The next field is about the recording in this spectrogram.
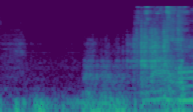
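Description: Soft low thumps and handling noise, then a bright metallic jingle of keys being dropped and rattling for the final second, fairly quiet, with no talking.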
